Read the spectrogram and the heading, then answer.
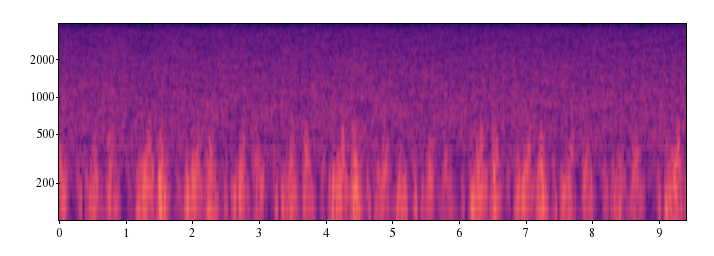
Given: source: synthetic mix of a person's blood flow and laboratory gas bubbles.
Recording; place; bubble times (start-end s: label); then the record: Doppler ultrasound of blood flow; precordium
4.29-4.43 s: bubbles
4.86-4.88 s: bubbles
4.93-4.96 s: bubbles
From the record:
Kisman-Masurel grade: 211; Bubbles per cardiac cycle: several, 3 to 8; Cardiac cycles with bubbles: 1 to 10%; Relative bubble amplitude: barely perceptible (0.100 to 0.250); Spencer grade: 1 (occasional bubble signal discernible with the cardiac motion signal, with majority of cardiac periods free of bubbles); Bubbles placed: anywhere in the cardiac cycle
